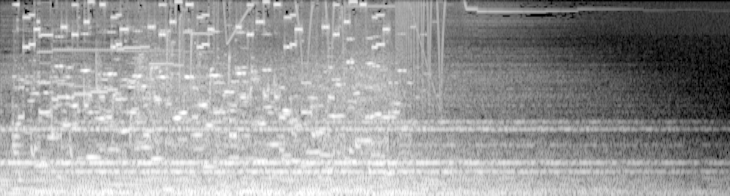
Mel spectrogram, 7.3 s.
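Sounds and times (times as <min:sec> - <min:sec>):
startup sound: 0:00.1 - 0:05.4.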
